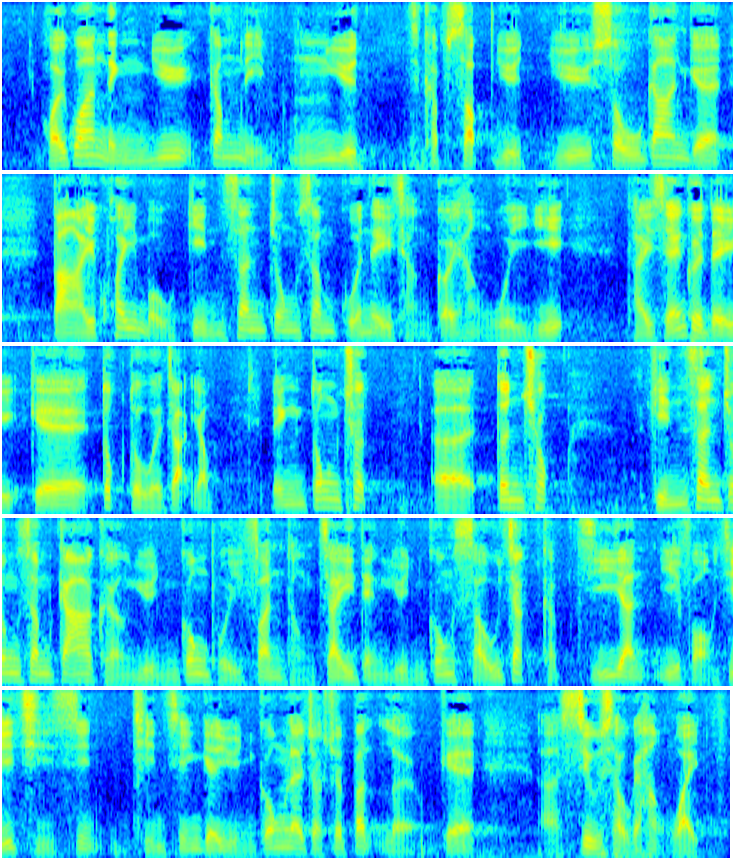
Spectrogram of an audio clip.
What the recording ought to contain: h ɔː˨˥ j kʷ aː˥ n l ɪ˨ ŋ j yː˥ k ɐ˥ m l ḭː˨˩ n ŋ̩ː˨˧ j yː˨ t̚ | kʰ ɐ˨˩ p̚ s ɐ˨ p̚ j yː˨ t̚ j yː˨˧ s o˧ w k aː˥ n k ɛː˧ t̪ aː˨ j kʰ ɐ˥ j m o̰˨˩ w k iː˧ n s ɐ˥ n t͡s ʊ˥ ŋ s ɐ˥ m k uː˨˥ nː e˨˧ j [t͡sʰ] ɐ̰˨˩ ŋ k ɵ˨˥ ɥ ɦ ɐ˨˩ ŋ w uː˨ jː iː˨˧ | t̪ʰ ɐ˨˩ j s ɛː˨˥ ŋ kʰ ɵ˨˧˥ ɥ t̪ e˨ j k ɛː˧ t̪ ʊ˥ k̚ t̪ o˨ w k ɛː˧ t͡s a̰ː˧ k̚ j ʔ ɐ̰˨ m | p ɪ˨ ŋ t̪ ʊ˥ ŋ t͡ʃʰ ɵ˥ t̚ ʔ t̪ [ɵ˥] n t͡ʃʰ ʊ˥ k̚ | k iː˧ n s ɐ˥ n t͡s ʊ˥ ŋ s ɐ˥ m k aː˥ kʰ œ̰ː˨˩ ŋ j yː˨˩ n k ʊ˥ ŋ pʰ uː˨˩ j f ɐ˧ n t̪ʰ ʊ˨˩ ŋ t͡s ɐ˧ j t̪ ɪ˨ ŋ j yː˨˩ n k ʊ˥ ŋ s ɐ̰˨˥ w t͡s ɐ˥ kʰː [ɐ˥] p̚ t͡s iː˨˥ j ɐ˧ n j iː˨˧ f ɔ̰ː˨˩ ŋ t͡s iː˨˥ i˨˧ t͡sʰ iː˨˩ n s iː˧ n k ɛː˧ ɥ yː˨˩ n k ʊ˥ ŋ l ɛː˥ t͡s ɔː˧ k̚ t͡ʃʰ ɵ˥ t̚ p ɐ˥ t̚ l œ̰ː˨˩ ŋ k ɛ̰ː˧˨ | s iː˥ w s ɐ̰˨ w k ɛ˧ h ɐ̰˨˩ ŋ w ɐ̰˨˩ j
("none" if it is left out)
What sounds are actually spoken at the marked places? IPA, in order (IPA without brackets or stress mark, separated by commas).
t͡sʰ, ɵ˥, ɐ˨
